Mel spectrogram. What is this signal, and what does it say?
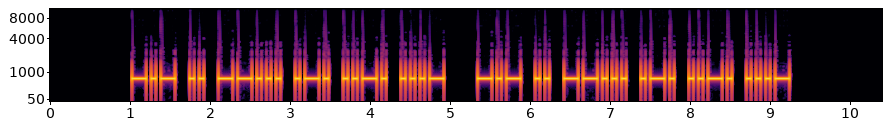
Morse code, heard as a keyed tone, about 20 wpm, 700 Hz. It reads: KI7RFV KI7RFV
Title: USA Call Signs Repeated 2x 20wpm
